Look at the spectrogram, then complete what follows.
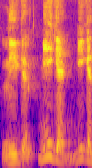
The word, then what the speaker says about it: Negan: Negan, that's how you say it.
